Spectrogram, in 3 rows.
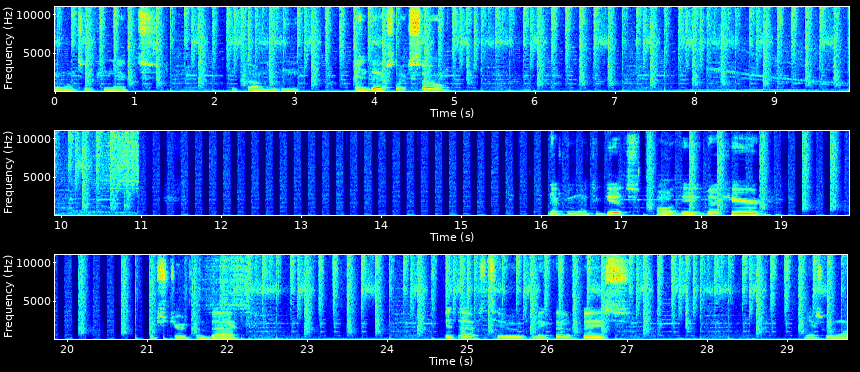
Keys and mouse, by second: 0.4 f, 0.8 right click, 1.0 f, 15.3 right click, 16.7 ctrl+right click, 18.4 KP_1, 19.4 e, 23.1 right click, 23.9 f, 29.4 right click, 29.5-29.7 middle drag.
